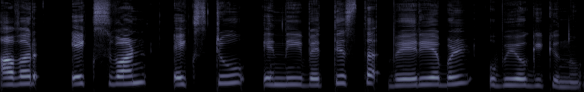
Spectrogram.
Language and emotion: Malayalam, neutral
